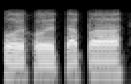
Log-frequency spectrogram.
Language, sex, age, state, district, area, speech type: Assamese, male, 18-30, Assam, Lakhimpur, urban, conversation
